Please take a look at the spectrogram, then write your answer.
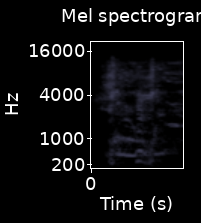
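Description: A single short, close cough sounds in a cough medicine radio advert, brief and clear at a quiet level.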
